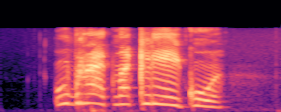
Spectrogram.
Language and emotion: Russian, angry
